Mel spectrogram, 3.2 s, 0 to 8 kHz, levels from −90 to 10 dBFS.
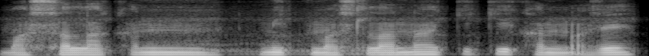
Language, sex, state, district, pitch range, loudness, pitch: Nagamese, male, Nagaland, Kohima, 100-110 Hz, -18 LUFS, 105 Hz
